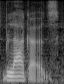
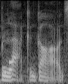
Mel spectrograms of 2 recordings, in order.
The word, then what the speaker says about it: blackguard: If you're another one of those blackguards, and that's the way to pronounce it, not blackguards like that thug insisted it was, then my answer is the same.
